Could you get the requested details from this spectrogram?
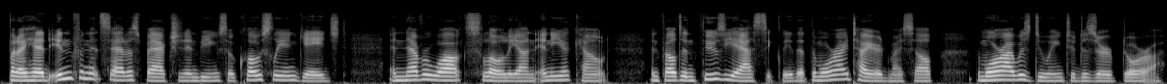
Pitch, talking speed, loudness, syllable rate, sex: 185 Hz, 175 wpm, -18 LUFS, 5.7 syllables/s, female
